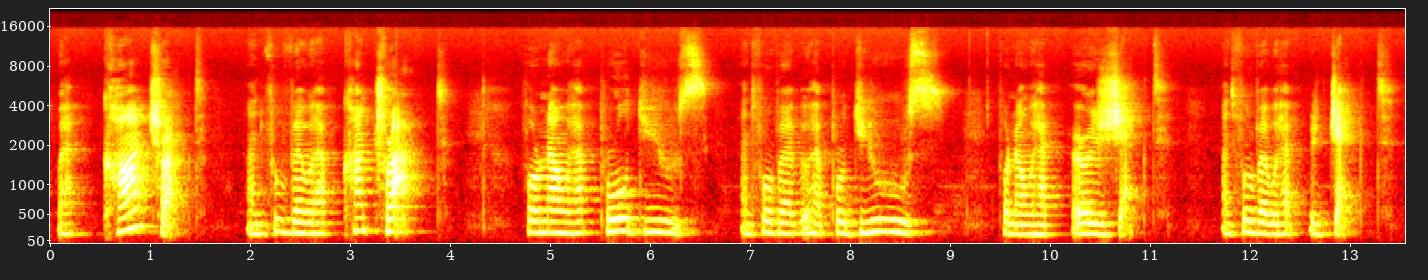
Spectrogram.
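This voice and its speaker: A woman whose first language is Arabic, teaching an English lesson and reading out word lists one by one, stressing each word deliberately. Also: lowish voice, monotone, reverberant. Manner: slow, deliberate, stressing single words in drilled lists. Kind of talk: recorded grammar lesson.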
